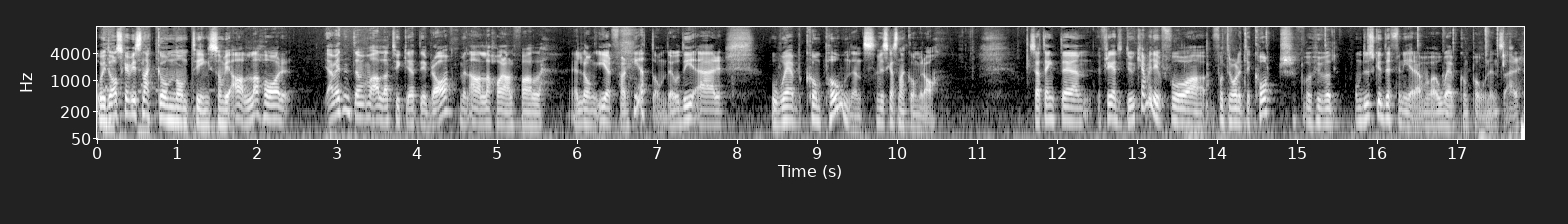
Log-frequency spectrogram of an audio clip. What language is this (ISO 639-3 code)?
swe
